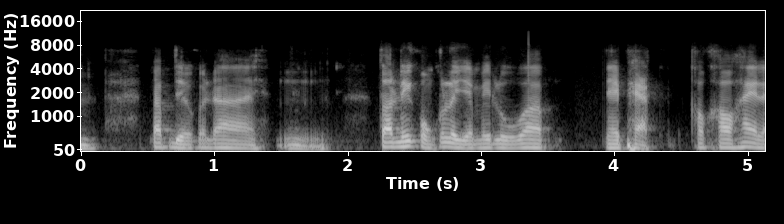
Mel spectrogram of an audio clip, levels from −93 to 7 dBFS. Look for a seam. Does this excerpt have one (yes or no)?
yes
